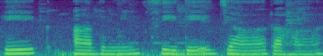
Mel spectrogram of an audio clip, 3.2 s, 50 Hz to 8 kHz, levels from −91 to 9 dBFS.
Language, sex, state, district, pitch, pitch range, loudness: Hindi, female, Bihar, Katihar, 180 Hz, 175-195 Hz, -16 LUFS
